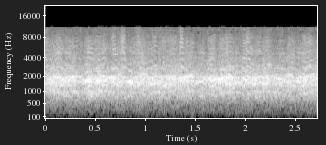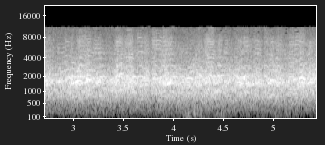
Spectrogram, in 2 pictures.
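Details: Massed geese in Colorado, a very large flock that regularly gathers near a home, honking all at once so that countless harsh calls merge into a constant, even clamor.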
